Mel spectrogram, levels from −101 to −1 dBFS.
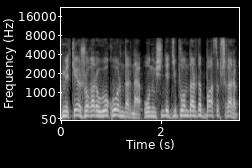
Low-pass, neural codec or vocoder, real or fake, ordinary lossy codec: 7.2 kHz; none; real; AAC, 48 kbps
